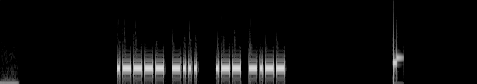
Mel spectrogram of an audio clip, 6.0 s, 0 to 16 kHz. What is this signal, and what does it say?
Morse code, heard as a keyed tone, about 36 wpm, 700 Hz. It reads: 1B WY
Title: Field Day Exchanges Encore - 35wpm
